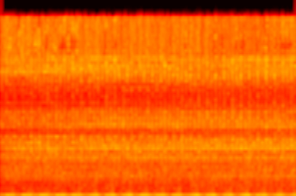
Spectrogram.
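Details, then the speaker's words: Engine after something that had fallen inside the clutch cover ring was removed and the belt refitted: low, steady idle with an even pulse and no more thumping or knock; normal idle. "Nice low idle. No more thumping. That's what we needed right there."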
